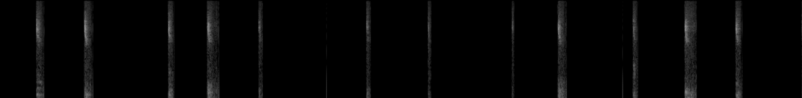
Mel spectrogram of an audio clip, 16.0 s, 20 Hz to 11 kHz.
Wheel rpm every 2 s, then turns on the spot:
0, 0, 0, 0, 0, 0, 0, 0.
none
